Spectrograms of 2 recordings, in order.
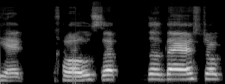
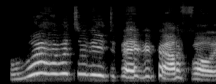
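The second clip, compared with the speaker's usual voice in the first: mock incredulous question; 9 semitones higher, faster than usual. Mocking someone's shocked question.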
